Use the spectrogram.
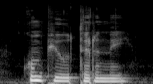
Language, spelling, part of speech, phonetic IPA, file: Ukrainian, комп'ютерний, adjective, [kɔmˈpjuternei̯], Uk-комп'ютерний.ogg
- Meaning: computer (attributive)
